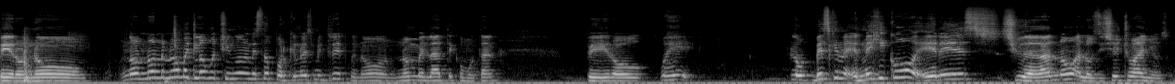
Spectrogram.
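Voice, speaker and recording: A man with a Mexican accent speaks at a fairly slow pace, with audible room echo and noticeable background noise. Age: 20s. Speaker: lawyer and league organizer. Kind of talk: casual chat.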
